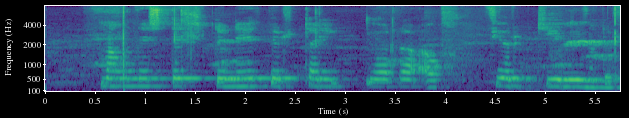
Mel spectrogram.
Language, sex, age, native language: Icelandic, female, 18-19, Icelandic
